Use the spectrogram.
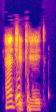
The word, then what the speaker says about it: educate: have a clear yeah educate it's a little bit softer sounds a little bit softer leaning towards j almost yeah it's almost like a j and in pic exactly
